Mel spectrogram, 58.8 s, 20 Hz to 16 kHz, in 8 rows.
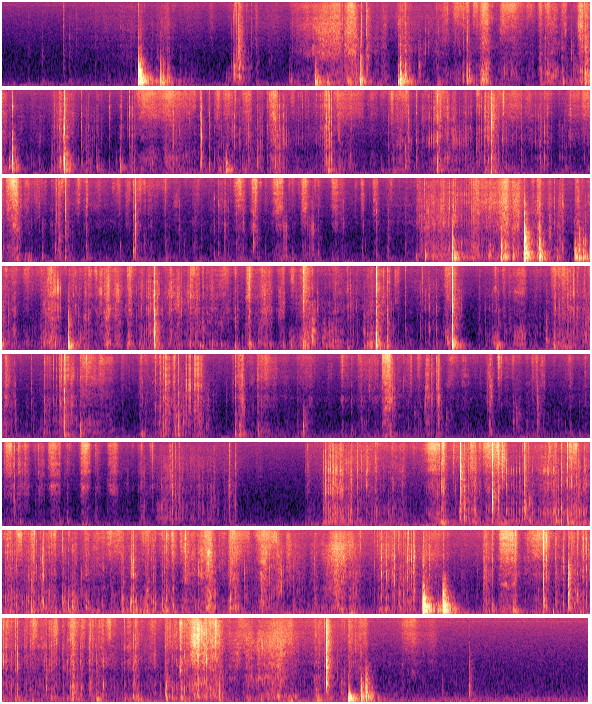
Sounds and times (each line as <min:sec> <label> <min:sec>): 0:01.7 Putting trekking boots on/off on a wooden floor 0:02.3
0:03.9 Putting trekking boots on/off on a wooden floor 0:05.3
0:20.3 Putting trekking boots on/off on a wooden floor 0:22.1
0:48.1 Putting trekking boots on/off on a wooden floor 0:49.9
0:53.5 Putting trekking boots on/off on a wooden floor 0:56.2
